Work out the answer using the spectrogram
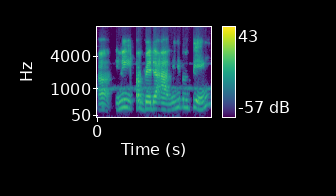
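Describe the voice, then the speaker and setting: A woman's voice: mid-range voice, moderate pace, highs cut off, a little hiss or hum. A woman with an Indonesian accent teaching an English lesson over a video call, patiently repeating words for the class to copy.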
